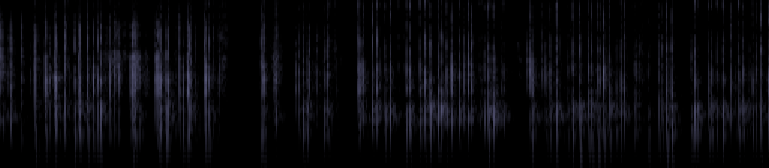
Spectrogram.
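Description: A medium printed cardboard box for a car top cover, full with the product, has its sides tapped and scratched with long nails and fingertips. Quick, dry crackling taps and scratchy rasps run almost continuously, with a brief lull a little over two seconds in.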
